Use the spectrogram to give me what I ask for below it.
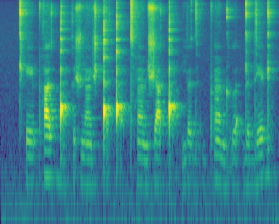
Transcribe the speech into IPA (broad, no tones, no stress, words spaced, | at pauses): ʈʰe pʰalɡ͡ǃikəʃ jæ̃ʃɡ͡ǃɔǃʼæ̰ tʰæ̃ɖʃa ɡ͡ǃa̰jədæ̰ɖ pʼæ̃ɳɖṵla̰ɖə deɖ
